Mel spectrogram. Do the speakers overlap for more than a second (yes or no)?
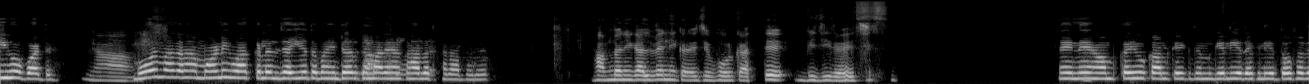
no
